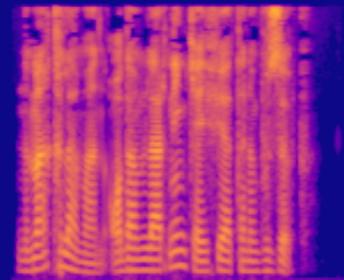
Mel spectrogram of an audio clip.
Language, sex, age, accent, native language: Uzbek, male, 18-24, Farg'ona, Uzbek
